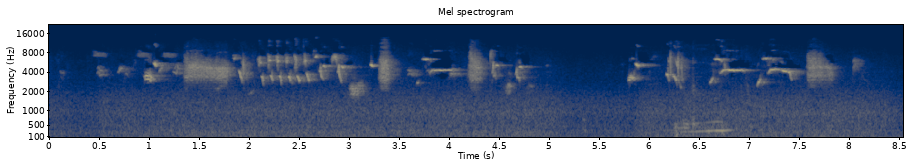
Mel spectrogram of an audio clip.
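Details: Two song sparrow songs in a row, each a jumble of sharp high notes, buzzy rattles and quick trills, separated by a short pause.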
